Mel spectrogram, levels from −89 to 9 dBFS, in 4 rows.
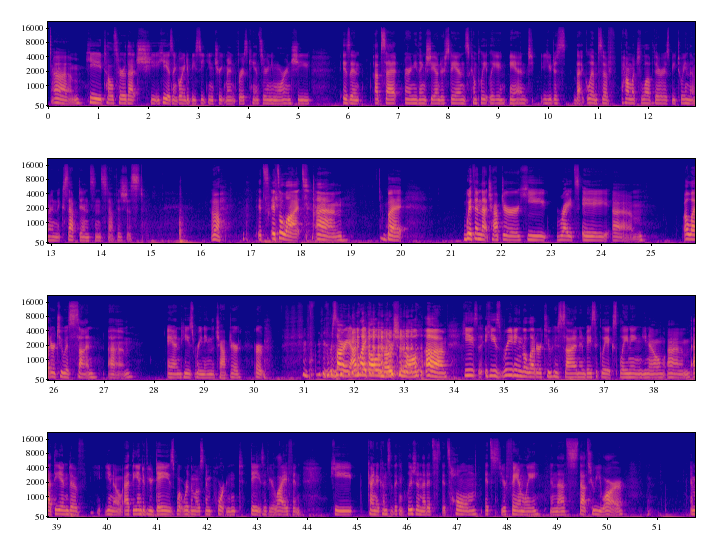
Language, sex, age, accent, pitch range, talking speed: English, female, 20-39, American, 155-180 Hz, 155 wpm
